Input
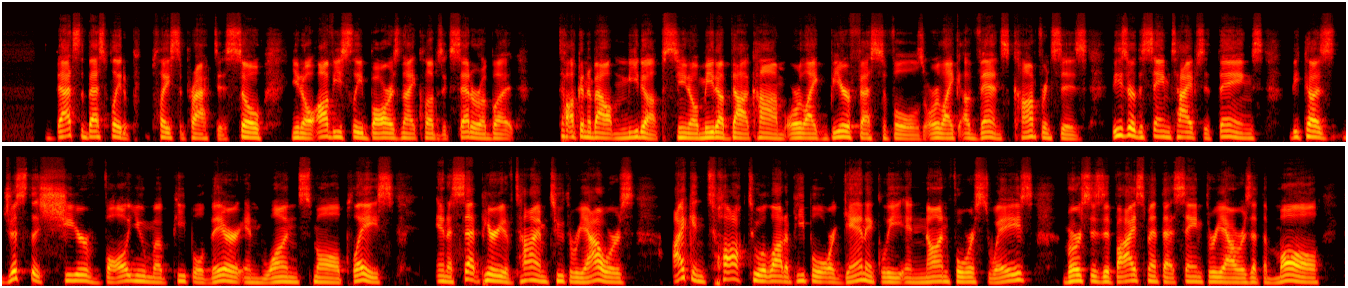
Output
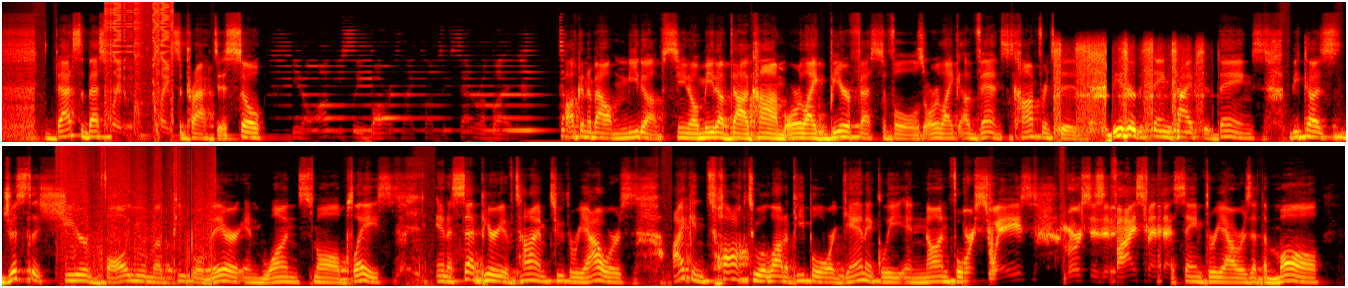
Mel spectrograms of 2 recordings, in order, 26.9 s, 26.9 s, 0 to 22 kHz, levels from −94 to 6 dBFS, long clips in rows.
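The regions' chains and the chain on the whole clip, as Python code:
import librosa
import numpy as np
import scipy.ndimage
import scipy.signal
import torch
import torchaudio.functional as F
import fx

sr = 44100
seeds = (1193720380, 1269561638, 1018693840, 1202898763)

y = fx.chain(x, sr, fx.highpass(hz=920.0, slope=12),
    fx.resample_bad(factor=8, down='none', up='zero_stuff'), at=(1.02, 1.71))
y = fx.chain(y, sr, fx.level_steps(step_db=9),
    fx.stiff_resonator(f0_hz=340.0, decay_s=0.54, stiffness=0.008), at=(2.62, 5.63))
y = fx.chain(y, sr, fx.peak_eq(hz=100.0, db=6.0, octaves=0.31),
    fx.env_flatten(amount_pct=100), at=(6.95, 8.48))
y = fx.chain(y, sr, fx.cvsd(bps=32000),
    fx.small_body(hz=(350.0, 1400.0), ring_ms=35, db=11),
    fx.pre_swell(db_per_s=82.0), at=(10.51, 12.17))
y = fx.chain(y, sr, fx.block_float(bits=3),
    fx.sustainer(db_per_s=67.0), at=(13.97, 15.59))
y = fx.chain(y, sr, fx.highpass_res(hz=1900.0, q=7.9),
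    fx.band_squash(depth_pct=70), at=(23.04, 25.13))
y = fx.peak_eq(y, sr, hz=2300.0, db=-2.5, octaves=0.74)
y = fx.hum_notches(y, sr, base_hz=50, count=4)
y = fx.pre_swell(y, sr, db_per_s=26.0)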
